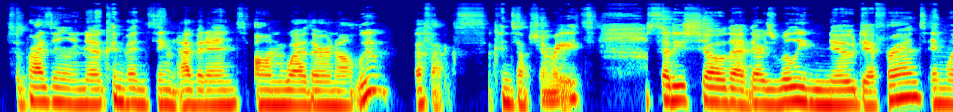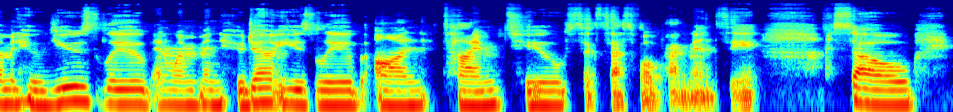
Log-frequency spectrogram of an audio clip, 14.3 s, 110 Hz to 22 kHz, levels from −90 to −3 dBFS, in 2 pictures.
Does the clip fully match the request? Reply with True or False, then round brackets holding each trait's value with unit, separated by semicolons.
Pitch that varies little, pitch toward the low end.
False (2.3 semitones; 160 Hz)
